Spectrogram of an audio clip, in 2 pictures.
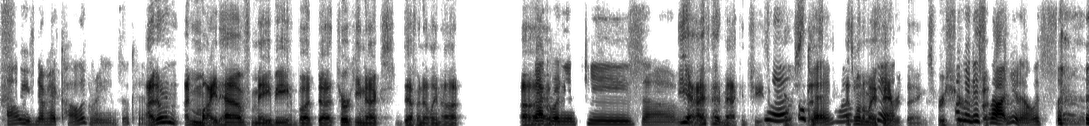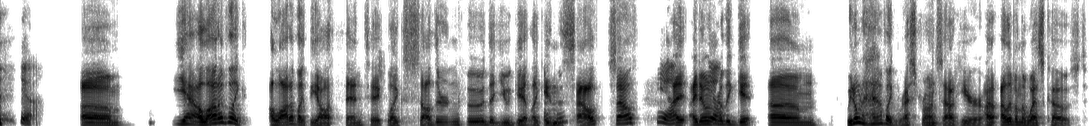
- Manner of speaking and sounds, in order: tapping; chuckle; other background noise
- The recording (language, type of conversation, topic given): English, unstructured, How can I choose meals that make me feel happiest?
